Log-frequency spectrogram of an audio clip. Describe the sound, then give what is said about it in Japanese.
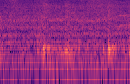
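Rumble and clatter of a limited express train departing from a JR Joban Line station platform in Iwaki, Fukushima: a steady, loud mechanical roar with a few brief tonal swells and faint clicks, no voices. “発車しました。”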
